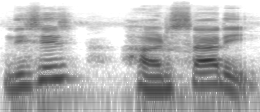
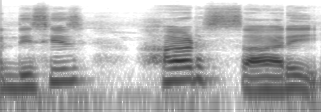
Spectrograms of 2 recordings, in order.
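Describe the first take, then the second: First: "This is her saree" drawn out slowly; slow, careful repeat; slow dictation. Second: Said in the usual way. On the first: Shown as a demonstration. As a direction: repeat it slowly so learners follow. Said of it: "यह उसकी साड़ी है". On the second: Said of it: "या".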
